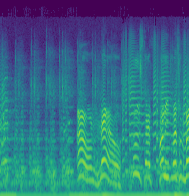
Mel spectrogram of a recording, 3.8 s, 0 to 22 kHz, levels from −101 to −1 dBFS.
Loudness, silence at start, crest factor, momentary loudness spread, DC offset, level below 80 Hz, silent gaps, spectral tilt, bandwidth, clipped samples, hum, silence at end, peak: -19 LUFS; 0 s; 20 dB; 16 LU; 2%; -50 dBFS; none; -3.5 dB/octave; 14.5 kHz; under 0.1%; none; 0 s; 0 dBFS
